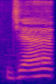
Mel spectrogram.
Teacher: اور اسے 4 یا 5 کاؤنٹس کھینچیں گے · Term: مد واجب المتصل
